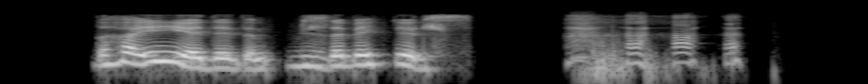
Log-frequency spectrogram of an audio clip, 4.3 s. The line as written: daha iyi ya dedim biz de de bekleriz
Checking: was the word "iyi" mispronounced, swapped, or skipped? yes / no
no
